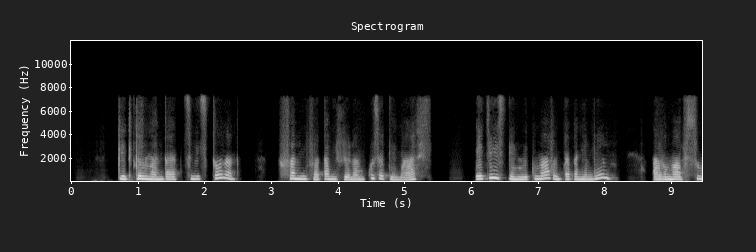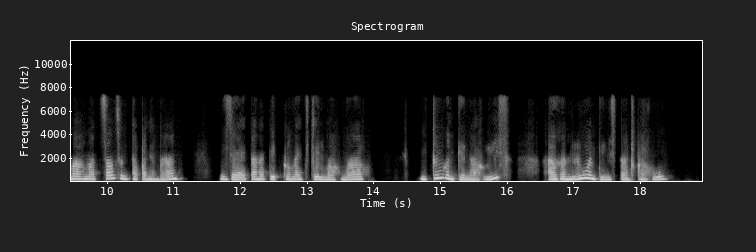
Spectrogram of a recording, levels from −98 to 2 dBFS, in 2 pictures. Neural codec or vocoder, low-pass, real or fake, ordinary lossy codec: codec, 16 kHz, 1 kbps, FreqCodec, smaller model; 7.2 kHz; fake; MP3, 48 kbps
